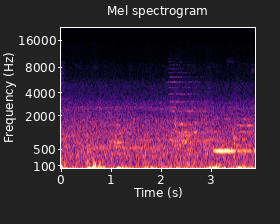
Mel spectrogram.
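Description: Footsteps tap on a hard floor in an echoing corridor.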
